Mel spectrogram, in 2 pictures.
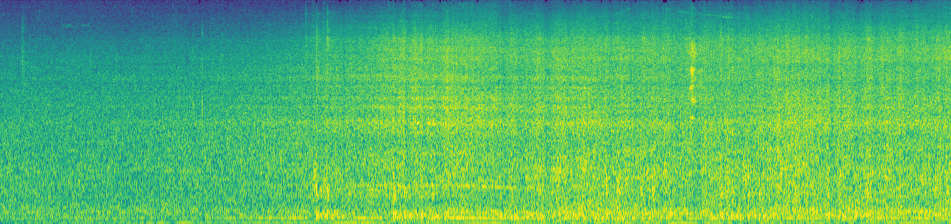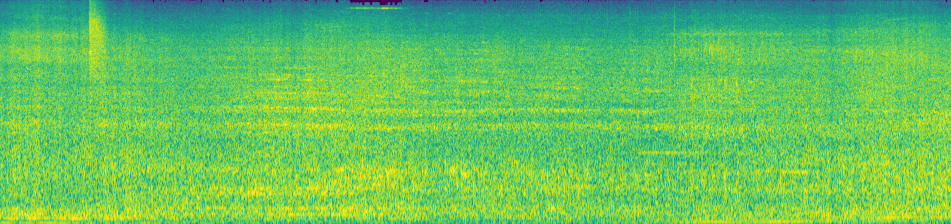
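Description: Electric passenger trains passing close by on a multi-track line, a regional TER unit and then a double-deck TGV: a steady rumble of wheels on rails with a low motor hum, louder from about four and a half seconds in.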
